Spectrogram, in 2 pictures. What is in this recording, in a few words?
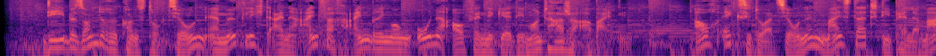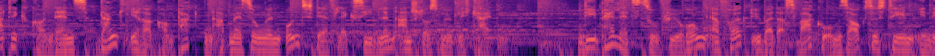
german voice over male commercial; BiberSA Production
